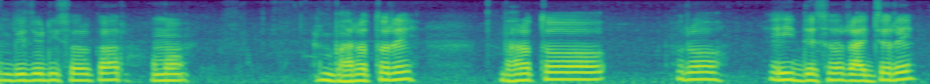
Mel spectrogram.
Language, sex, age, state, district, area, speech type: Odia, male, 18-30, Odisha, Malkangiri, urban, spontaneous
